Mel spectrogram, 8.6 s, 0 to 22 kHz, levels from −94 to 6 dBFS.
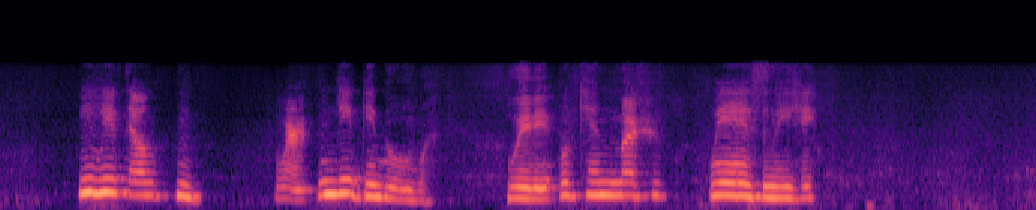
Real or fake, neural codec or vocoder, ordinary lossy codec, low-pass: fake; codec, 16 kHz, 0.5 kbps, X-Codec, HuBERT features, trained on balanced general audio; none; 7.2 kHz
